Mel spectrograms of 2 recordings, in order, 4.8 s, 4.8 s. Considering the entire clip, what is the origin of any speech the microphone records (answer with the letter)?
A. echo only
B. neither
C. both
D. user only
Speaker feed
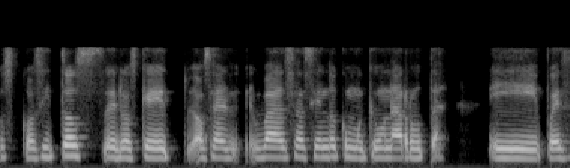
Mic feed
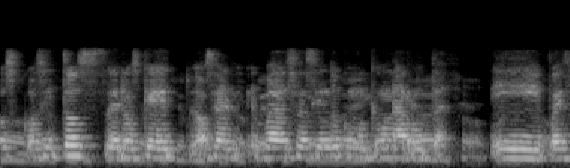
C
